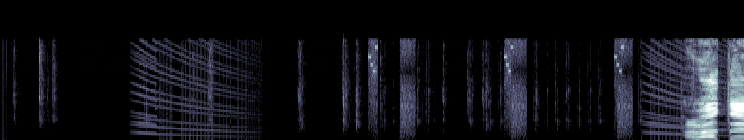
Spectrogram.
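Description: Retro video game sound effects blip and sweep downward in pitch.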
